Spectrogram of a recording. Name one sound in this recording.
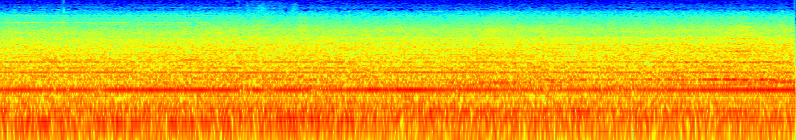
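A large truck engine rumbles steadily as it drives past.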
